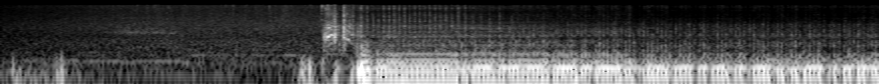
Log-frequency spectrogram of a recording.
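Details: Freshly rebuilt Thunderace engine restarted after an oil check, water leaks still present: quiet until the starter catches, then it fires and settles into an even tickover of about four pulses a second. Normal idle.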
